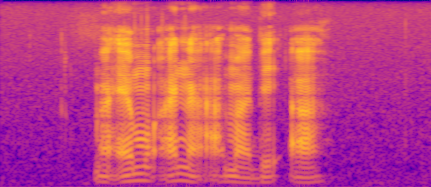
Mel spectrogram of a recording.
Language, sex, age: Southern Sotho, male, 20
